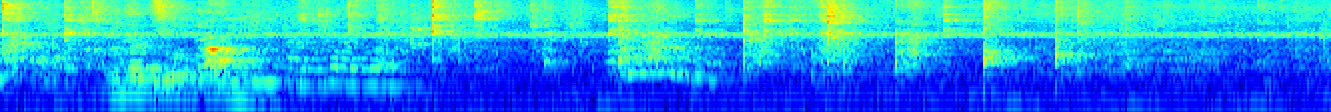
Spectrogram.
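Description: Spoons and cutlery clinking against plates and dishes while people eat, in scattered short clinks, with a steady high whine underneath.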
